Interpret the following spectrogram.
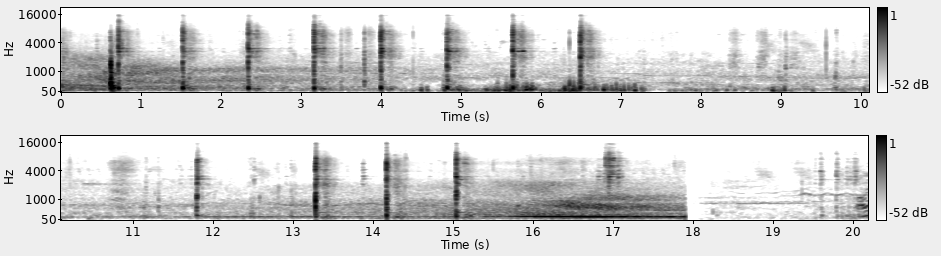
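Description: Building work: a run of sharp knocks about once a second, then fewer, with a low steady hum joining partway through and growing louder before the sound cuts off suddenly near the end.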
